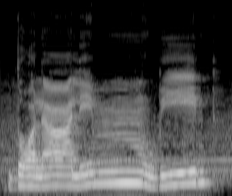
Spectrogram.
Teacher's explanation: تنوین زیر کے بعد میم ہے متحرک تو یہاں پہ ادغام مع الغنہ ہو رہا ہے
